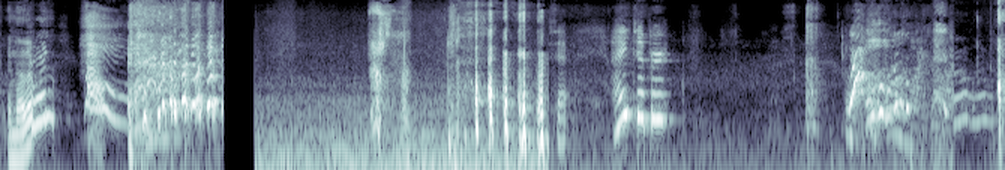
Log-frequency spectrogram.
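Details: Baby: several short explosive bursts with an airy, noisy quality, small infant sneezes, between soft baby vocal sounds and quiet pauses; sneezing.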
